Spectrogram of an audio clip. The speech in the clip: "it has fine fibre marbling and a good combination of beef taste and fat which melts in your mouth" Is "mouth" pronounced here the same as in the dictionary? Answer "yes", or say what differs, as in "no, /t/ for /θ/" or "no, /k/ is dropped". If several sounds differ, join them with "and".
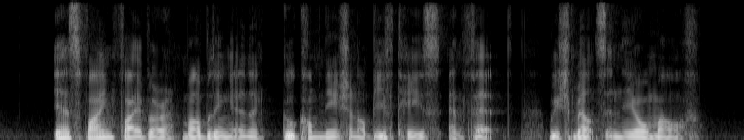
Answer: yes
